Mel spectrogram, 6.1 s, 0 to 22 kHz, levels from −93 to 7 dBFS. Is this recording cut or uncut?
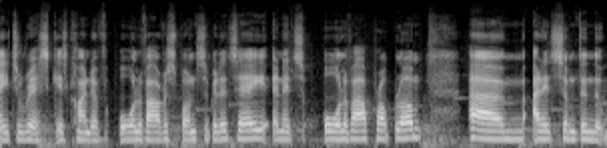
uncut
